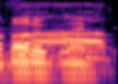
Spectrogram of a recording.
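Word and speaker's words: Bodø Glimt: Yeah, Bodo Glint.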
